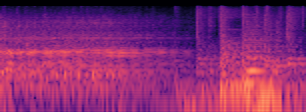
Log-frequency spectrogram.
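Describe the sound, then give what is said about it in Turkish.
A helicopter flying reconnaissance during President Gül's visit after the Reyhanlı attack: its steady engine drone holds for a couple of seconds before the sound cuts abruptly to louder, rougher rushing and thudding noise, with no voices. “Ziyaret boyunca köpekler bomba araması, helikopterler keşif yaptı.”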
